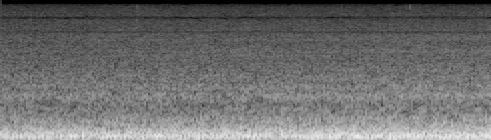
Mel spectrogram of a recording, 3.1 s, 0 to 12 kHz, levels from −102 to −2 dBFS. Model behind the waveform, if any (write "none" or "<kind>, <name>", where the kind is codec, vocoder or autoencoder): none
